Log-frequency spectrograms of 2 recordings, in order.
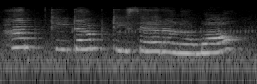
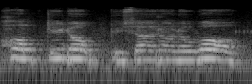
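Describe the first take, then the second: First: It is said in a Baby Bear voice. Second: It is said in a Papa Bear voice.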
